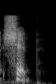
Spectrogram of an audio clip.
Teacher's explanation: es como una mezcla entre una E y una I, muy corto y súper corto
